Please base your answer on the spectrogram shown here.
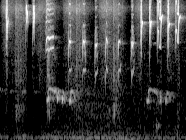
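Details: Brown-throated sunbird, a big-bodied active singer played to provoke other sunbirds, giving a quick uneven series of sharp high chirps, about three per second, mixed with thin whistled slurs.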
